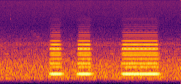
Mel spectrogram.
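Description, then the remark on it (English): Steady road traffic rumble, with a car horn honking three times: two quick beeps and then a longer blast. “I'm so happy I'm in traffic.”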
